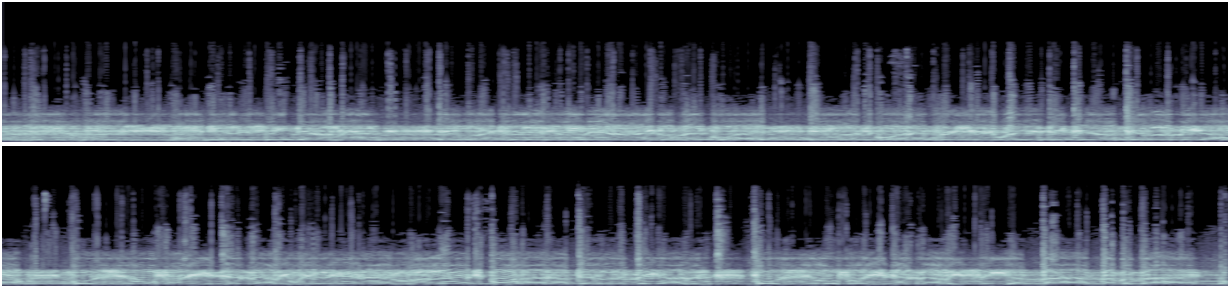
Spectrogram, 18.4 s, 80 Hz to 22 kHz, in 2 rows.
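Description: Busy CB channel heard through a President HR2510 radio's speaker: several stations transmitting over one another, with a steady heterodyne whistle under warbling, sliding tones and garbled voices. The sound has no bass or treble.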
